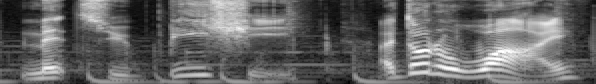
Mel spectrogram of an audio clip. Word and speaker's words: Mitsubishi: some reason a lot of us in the UK refer to this brand of car as Mitsubushi rather than Mitsubishi I don't know why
